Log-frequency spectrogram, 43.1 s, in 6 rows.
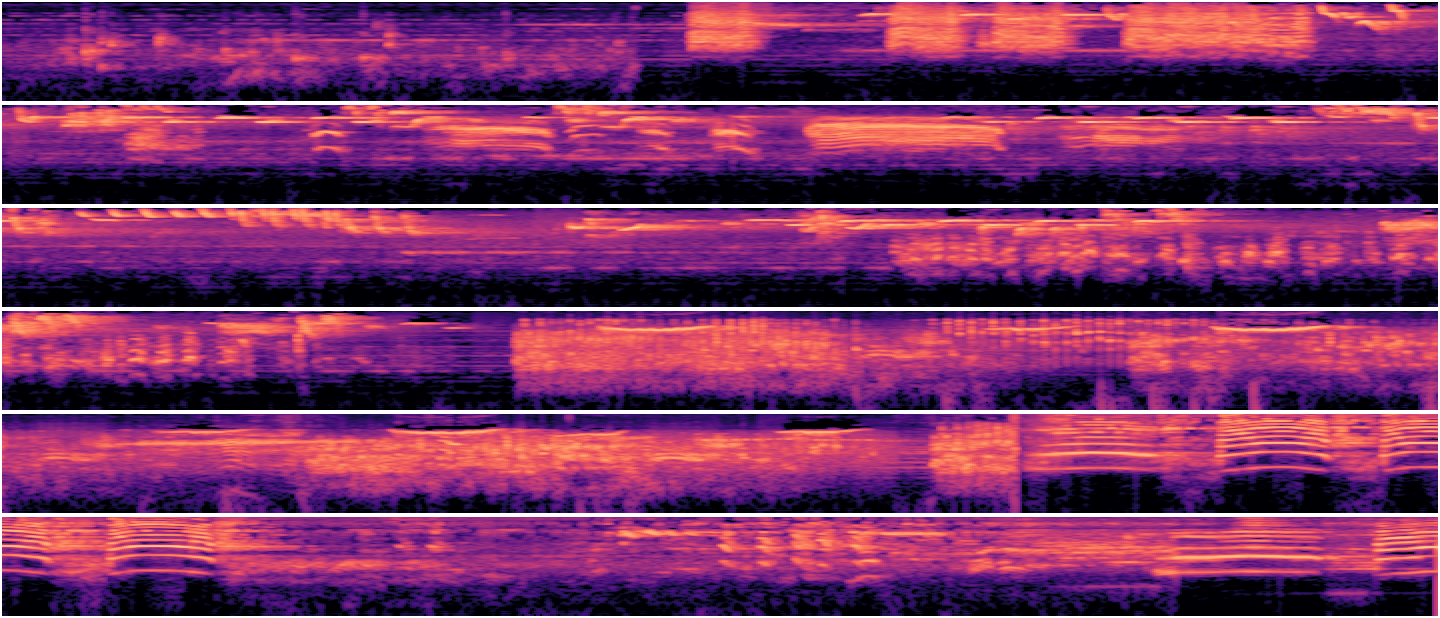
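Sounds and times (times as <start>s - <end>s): birds chirping songs: 3.1s - 25.5s, 26.1s - 43.0s
birds squawking: 3.4s - 6.7s, 7.8s - 8.2s, 8.8s - 13.1s, 33.8s - 37.4s, 39.3s - 43.0s.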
